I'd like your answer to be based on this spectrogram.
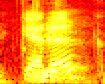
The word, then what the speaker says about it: Guetta: Guetta.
